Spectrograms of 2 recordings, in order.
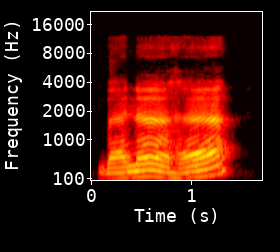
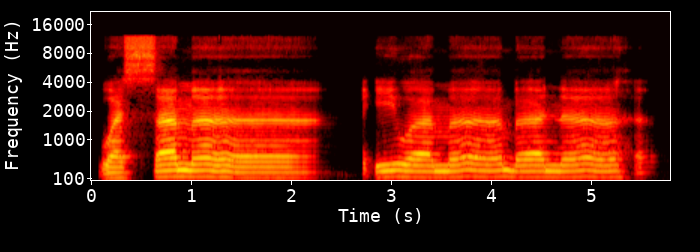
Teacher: nunnya panjang 2 harokat, haknya pun juga panjang 2 harokat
